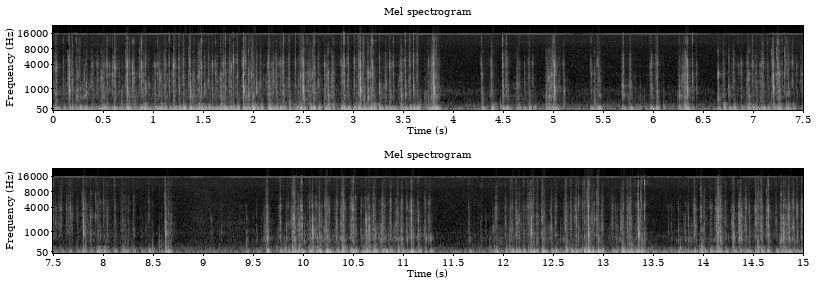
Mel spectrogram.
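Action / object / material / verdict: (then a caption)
tap / plastic computer keyboard with round keys / plastic / none. A full-size white plastic keyboard with round mint keys and a hollow body is held near the mic and typed on with fingertips. A steady stream of short, clacky keystrokes with a deep, hollow thump underneath thins to sparser taps in the middle. It then picks back up into quick, continuous typing.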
